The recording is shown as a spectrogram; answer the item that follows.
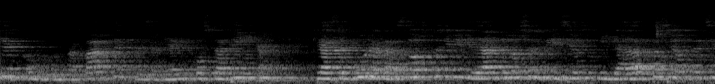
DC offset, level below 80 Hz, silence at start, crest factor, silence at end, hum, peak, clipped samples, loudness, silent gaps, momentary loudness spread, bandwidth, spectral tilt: under 0.1%; -58 dBFS; 0 s; 14 dB; 0 s; none; -14 dBFS; under 0.1%; -30 LUFS; none; 7 LU; 11 kHz; -6.5 dB/octave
